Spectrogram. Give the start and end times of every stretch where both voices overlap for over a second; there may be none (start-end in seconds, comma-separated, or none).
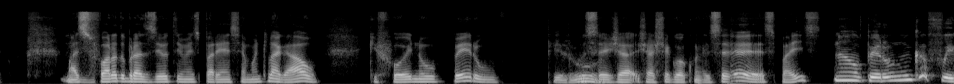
none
